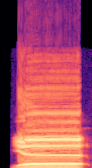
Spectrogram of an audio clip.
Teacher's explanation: یا مد منفصل ہے، 3 الف کے برابر کھینچ کر پڑھیں گے۔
